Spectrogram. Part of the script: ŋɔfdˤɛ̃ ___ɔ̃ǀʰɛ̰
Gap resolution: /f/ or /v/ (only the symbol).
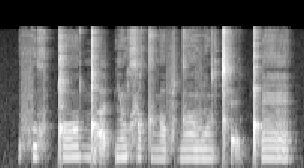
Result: v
